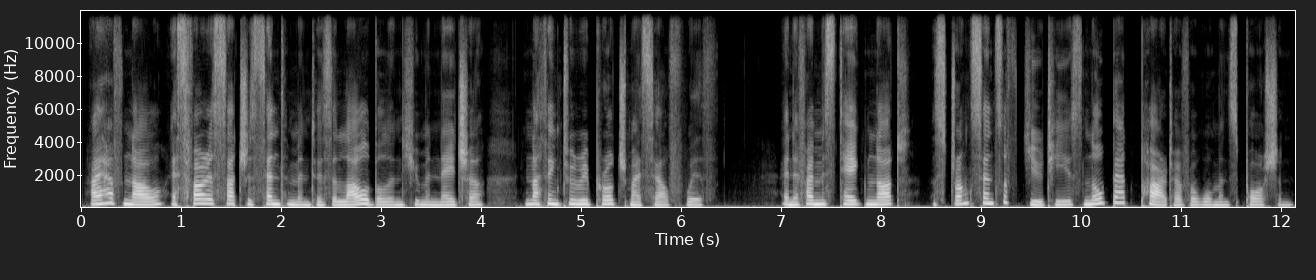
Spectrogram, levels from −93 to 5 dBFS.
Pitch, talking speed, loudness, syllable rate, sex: 220 Hz, 185 wpm, -17 LUFS, 5.0 syllables/s, female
